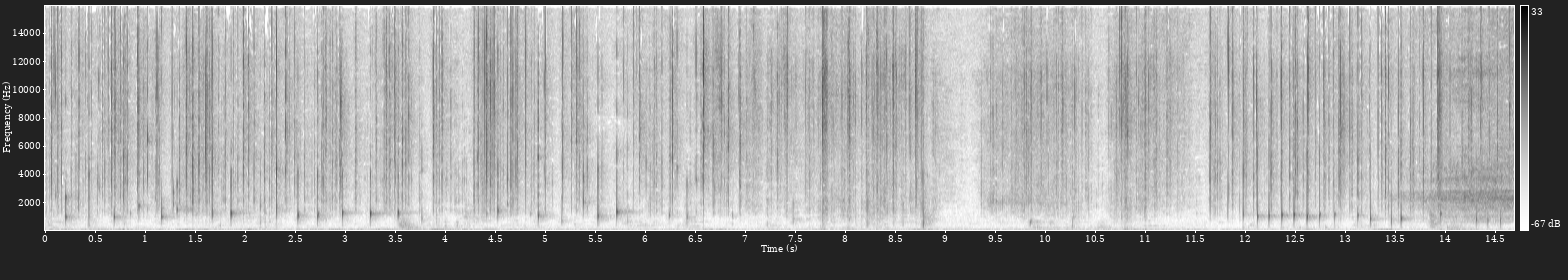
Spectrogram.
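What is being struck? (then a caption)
Plastic lattice fidget toy. A hollow, flexible purple plastic lattice fidget toy is squeezed and scratched with long nails, then held near the ear. Many rapid, sharp crackling clicks and scratchy crinkles follow one another. There is a brief quieter stretch near the middle before the bright, dense clicking picks up again.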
